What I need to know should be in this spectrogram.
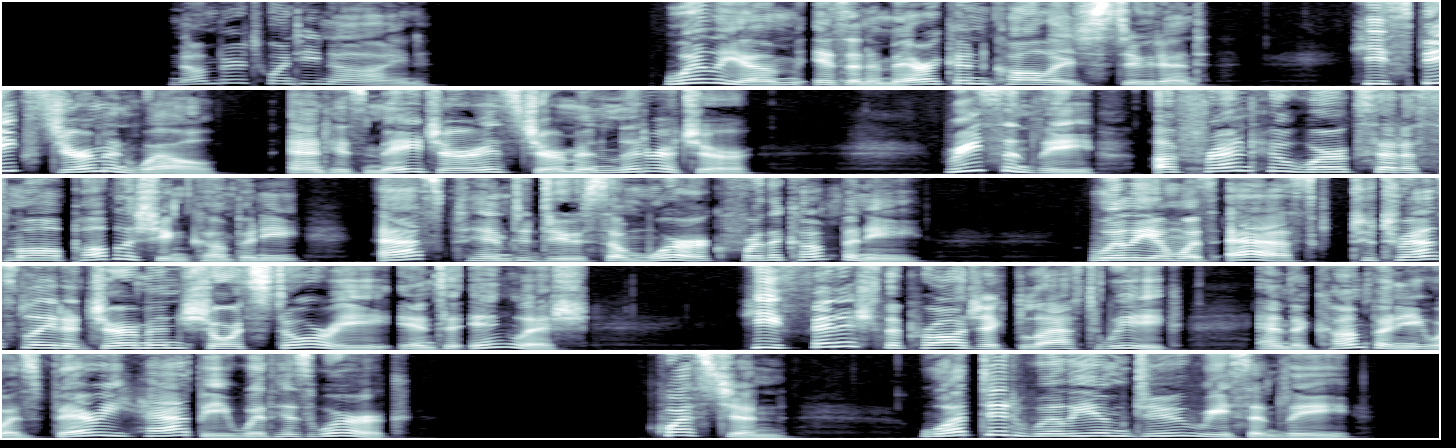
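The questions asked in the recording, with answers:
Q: Question: What did William do recently?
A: He translated a German short story into English.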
